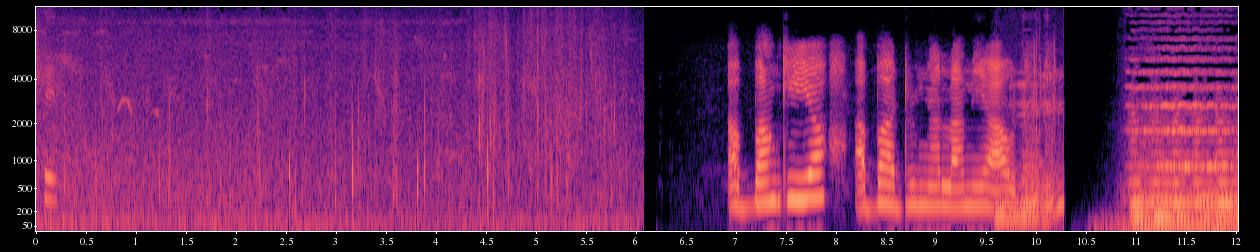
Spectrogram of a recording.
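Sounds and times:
footsteps on outdoor path: 0:00.0 - 0:06.1
outdoor ambience: 0:00.0 - 0:10.9.

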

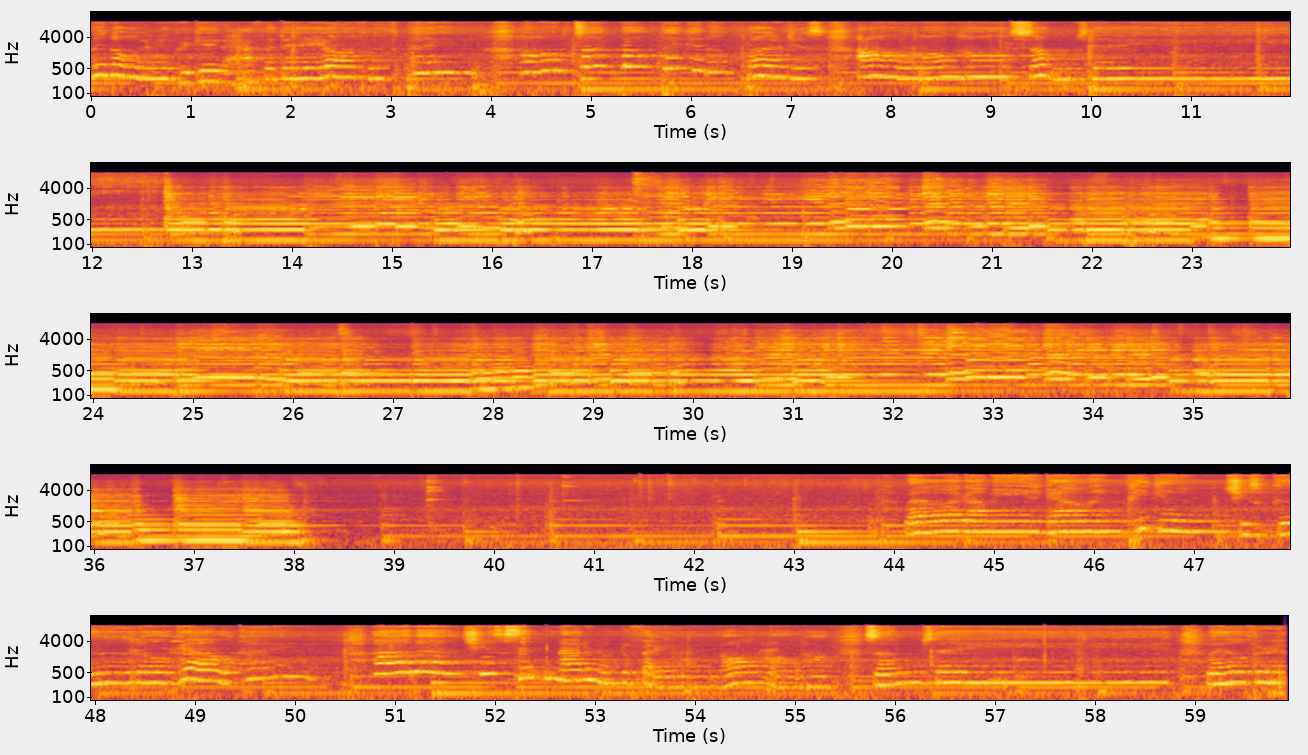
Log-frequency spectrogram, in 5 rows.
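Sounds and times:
string band backing: 0:00.0 - 0:59.9
fiddle playing: 0:04.4 - 0:39.3.

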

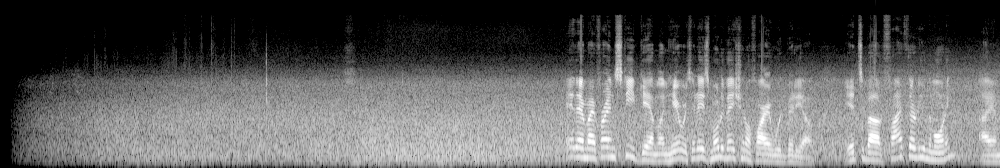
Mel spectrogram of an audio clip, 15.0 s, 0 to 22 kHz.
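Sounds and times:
waves breaking: 0:01.3 - 0:15.0.

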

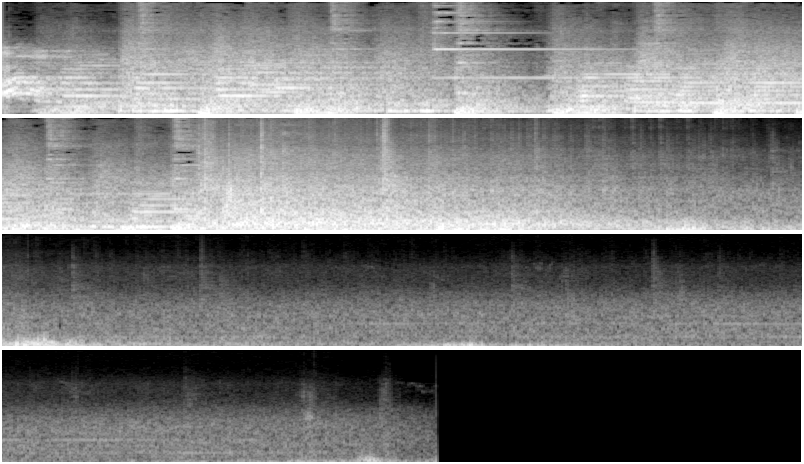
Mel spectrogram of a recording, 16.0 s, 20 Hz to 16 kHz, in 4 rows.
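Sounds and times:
loud rumbling crash: 0:02.8 - 0:12.3.

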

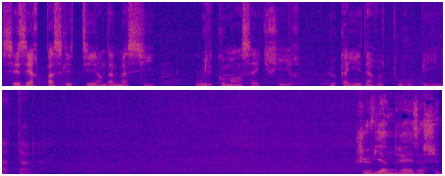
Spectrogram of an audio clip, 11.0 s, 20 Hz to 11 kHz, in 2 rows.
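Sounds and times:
sea surf washing over rocks: 0:02.7 - 0:11.0.

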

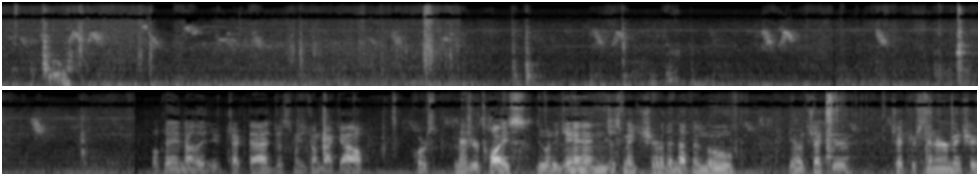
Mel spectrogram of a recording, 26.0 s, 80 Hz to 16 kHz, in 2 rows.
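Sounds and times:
songbirds chirping: 0:00.0 - 0:26.0.

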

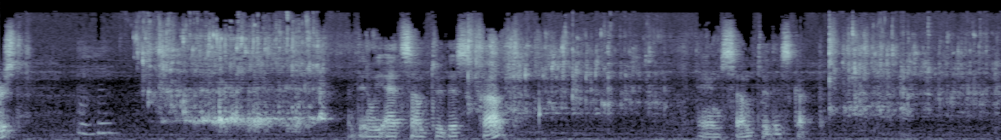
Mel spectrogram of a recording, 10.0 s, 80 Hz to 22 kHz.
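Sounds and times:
liquid trickling into cup: 0:01.3 - 0:03.4, 0:04.6 - 0:06.8, 0:08.3 - 0:10.0.

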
